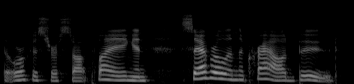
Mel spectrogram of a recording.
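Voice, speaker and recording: Woman narrating a story, measured. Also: mid-range voice, expressive.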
